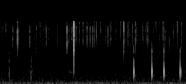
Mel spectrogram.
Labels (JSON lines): {"label": "biophony", "recorder": "SoundTrap 300"}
